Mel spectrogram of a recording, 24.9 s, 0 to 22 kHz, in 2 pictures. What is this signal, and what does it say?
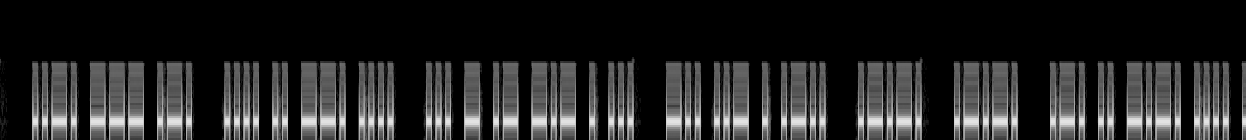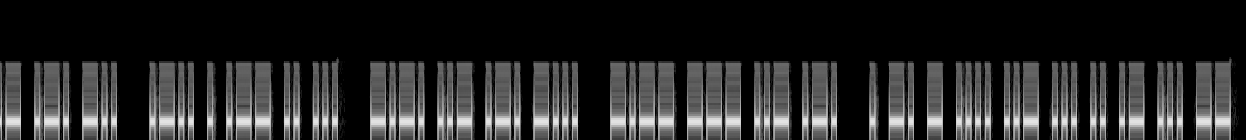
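Morse code, heard as a keyed tone, about 25 wpm, 550 Hz. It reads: FOR HIGH STAKES DUEL <AR> <AR> RICHARD LEWIS CURB YOUR ENTHUSIASM
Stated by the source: Morse news headlines sent at 25 wpm.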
